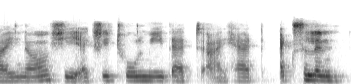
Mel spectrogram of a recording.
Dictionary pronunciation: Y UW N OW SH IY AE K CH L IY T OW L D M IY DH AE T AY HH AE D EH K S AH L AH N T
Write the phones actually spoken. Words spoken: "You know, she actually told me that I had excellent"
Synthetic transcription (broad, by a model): Y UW N OW SH IY AE K CH L IY T OW L D M IY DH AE T AY HH AE D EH K S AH L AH N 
